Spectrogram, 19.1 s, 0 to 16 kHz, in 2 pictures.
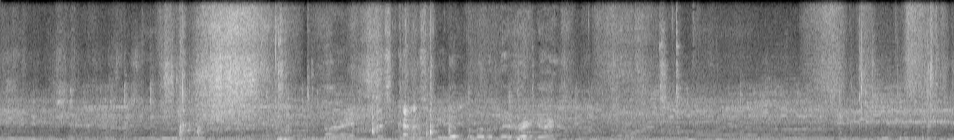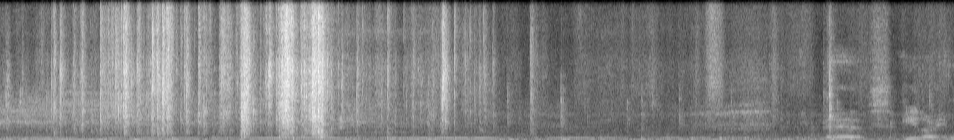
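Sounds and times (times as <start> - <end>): background music with low notes: 0.0 - 19.0
cards being handled: 8.1 - 15.1
foil card pack tearing: 8.3 - 14.6.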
